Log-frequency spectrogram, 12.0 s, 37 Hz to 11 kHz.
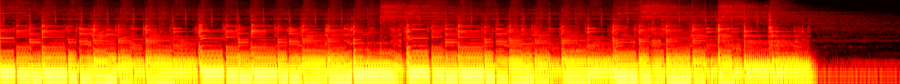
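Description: Electric bass played fingerstyle through a Boss OC5 octave pedal, a lower octave blended in under a busy riff of quick notes with a heavy, deep low end. The riff stops suddenly about eleven seconds in, leaving only a faint amp hum.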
